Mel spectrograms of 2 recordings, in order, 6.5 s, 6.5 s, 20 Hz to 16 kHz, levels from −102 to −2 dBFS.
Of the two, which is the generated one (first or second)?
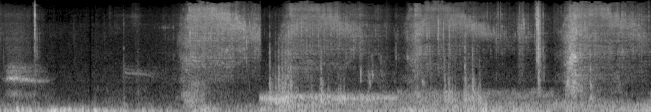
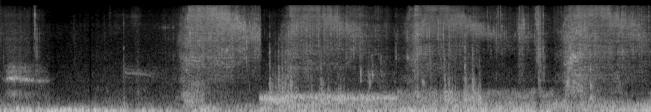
second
